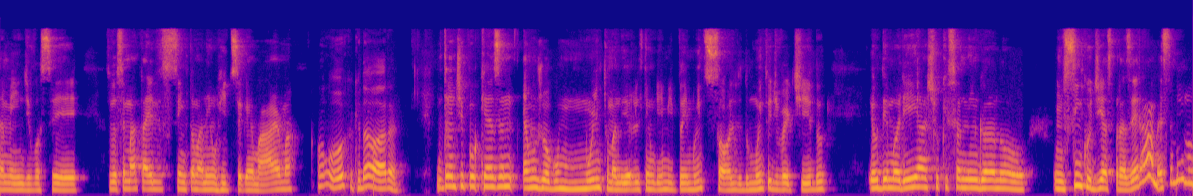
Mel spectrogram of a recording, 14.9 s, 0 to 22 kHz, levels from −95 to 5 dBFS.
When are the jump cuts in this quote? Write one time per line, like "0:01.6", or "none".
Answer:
none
